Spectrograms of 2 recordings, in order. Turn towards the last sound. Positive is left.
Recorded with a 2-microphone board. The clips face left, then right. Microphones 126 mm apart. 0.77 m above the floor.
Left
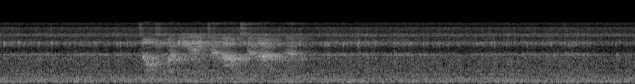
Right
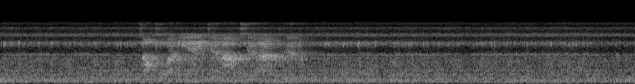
turn(degrees=-55)  # may be behind; listen again after turning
